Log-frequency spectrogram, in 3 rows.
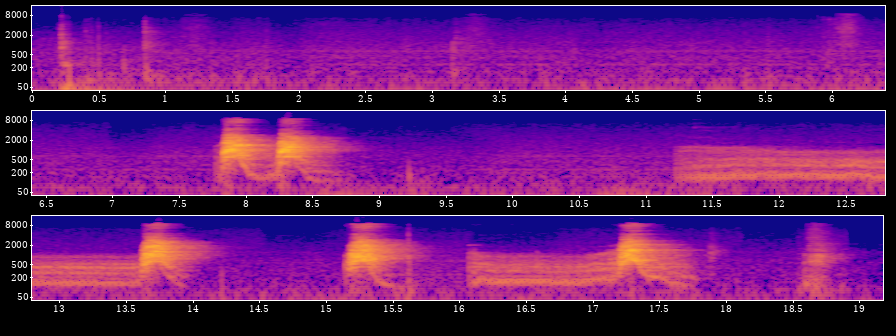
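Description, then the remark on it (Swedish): A bichon frise named Felix, weighing about 3.5 kilos, lets out several sharp, loud barks separated by low rumbling growls, with a quiet stretch before the first bark, reacting to Leatherface on a TV. “Han är en bichon frisé som väger ungefär 3,5 kilo.”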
